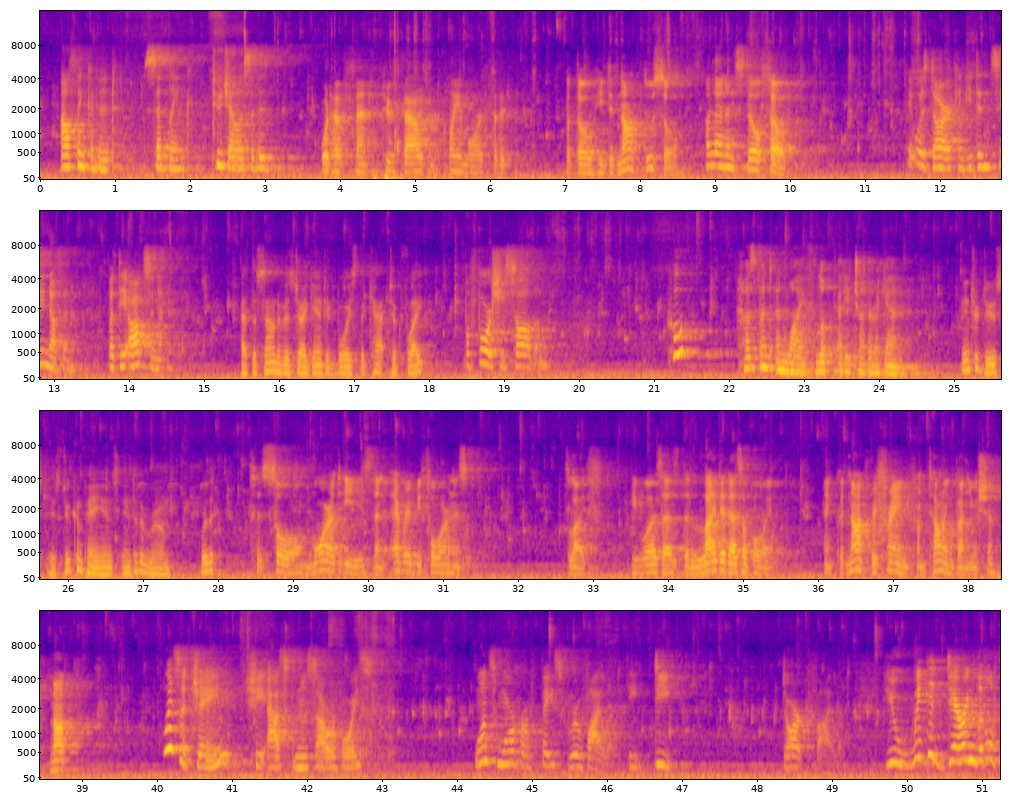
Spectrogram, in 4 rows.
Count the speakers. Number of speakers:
seven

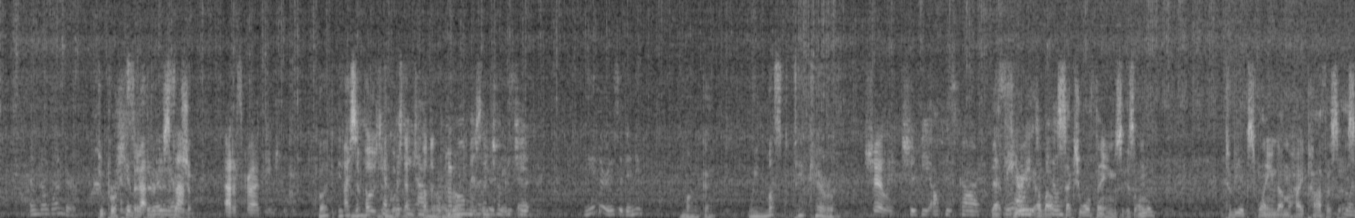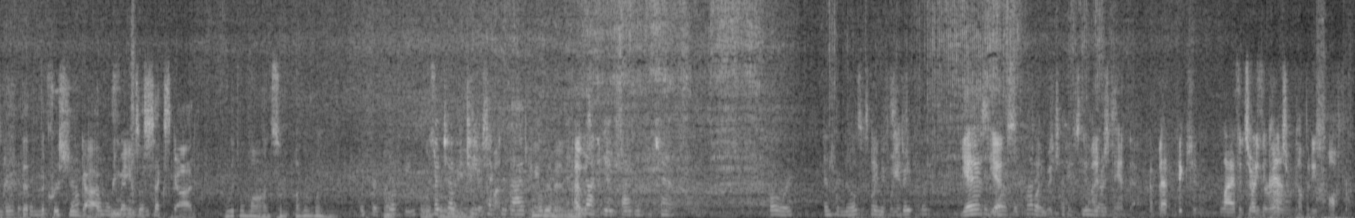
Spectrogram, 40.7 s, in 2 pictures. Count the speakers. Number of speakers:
six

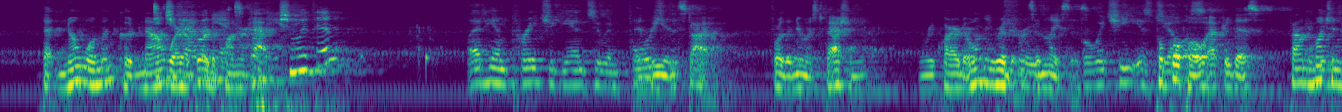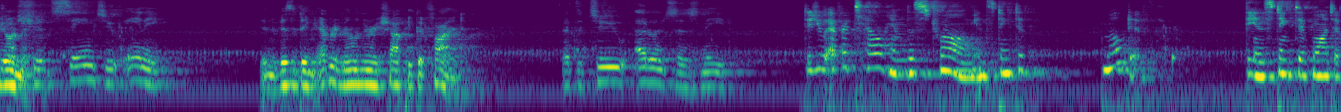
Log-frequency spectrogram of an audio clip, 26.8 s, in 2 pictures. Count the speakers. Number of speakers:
three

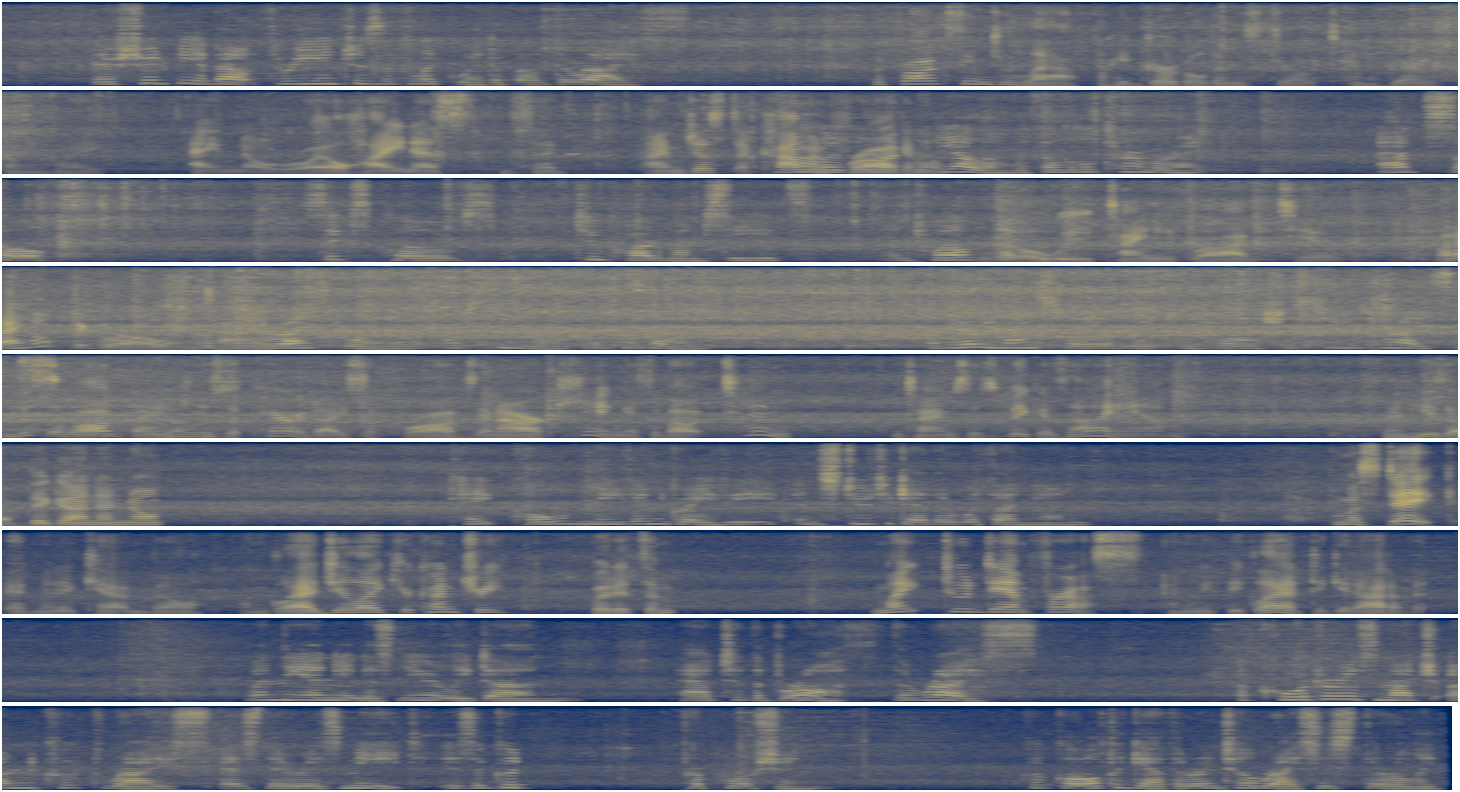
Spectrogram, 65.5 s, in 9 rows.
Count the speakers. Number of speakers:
two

